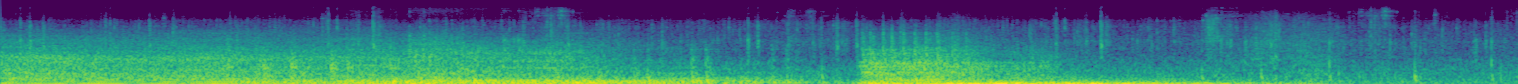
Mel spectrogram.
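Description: Heavy stone doors grind and rumble open.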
